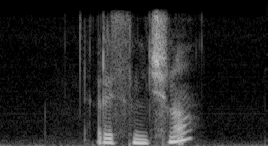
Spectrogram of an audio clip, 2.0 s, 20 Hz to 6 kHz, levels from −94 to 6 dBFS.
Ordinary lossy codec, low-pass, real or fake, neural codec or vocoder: none; 5.4 kHz; real; none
